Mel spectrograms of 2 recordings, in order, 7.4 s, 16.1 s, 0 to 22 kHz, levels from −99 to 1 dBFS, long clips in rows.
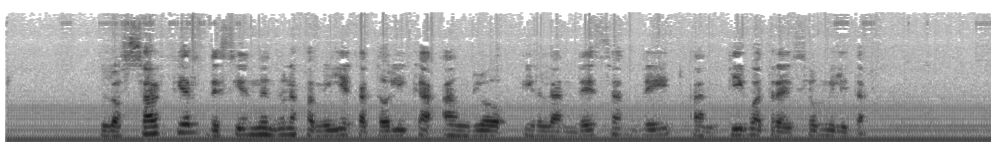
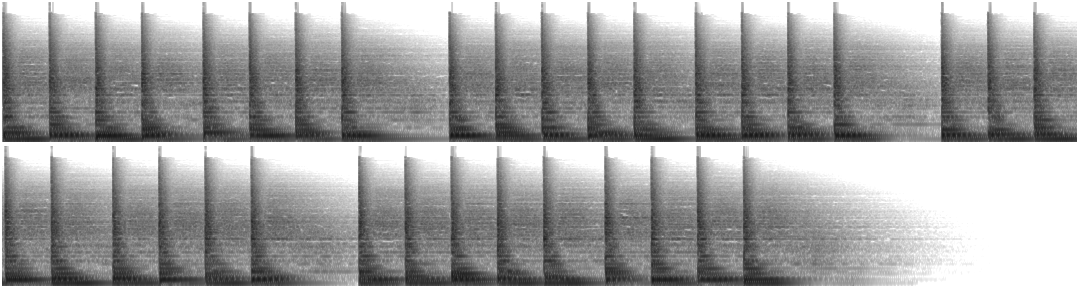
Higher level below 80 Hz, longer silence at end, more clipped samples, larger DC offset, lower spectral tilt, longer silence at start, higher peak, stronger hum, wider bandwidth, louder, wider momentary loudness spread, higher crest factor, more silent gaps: about the same, -30 dBFS vs -26 dBFS; second, 0 s vs 1.9 s; neither; neither; about the same, -5 dB/octave vs -4 dB/octave; about the same, 0 s vs 0 s; about the same, 0 dBFS vs 0 dBFS; first, 50 Hz at -30 dBFS vs none; about the same, 17 kHz vs 17 kHz; second, -20 LUFS vs -15 LUFS; first, 17 LU vs 6 LU; about the same, 20 dB vs 16 dB; neither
